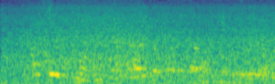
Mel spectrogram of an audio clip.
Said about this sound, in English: As you can hear, it's raining. Well, we are in the rainy season for the Philippines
